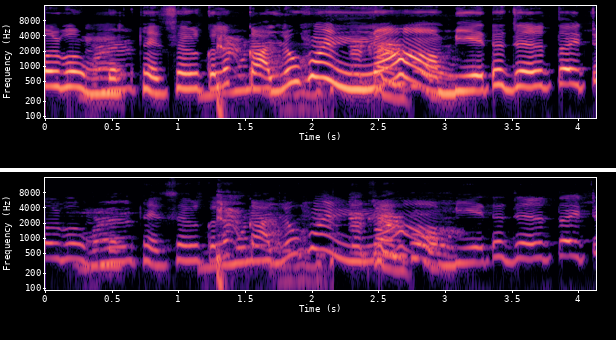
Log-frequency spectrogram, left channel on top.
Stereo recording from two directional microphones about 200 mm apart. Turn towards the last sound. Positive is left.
turn(degrees=45)  # may be behind; listen again after turning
